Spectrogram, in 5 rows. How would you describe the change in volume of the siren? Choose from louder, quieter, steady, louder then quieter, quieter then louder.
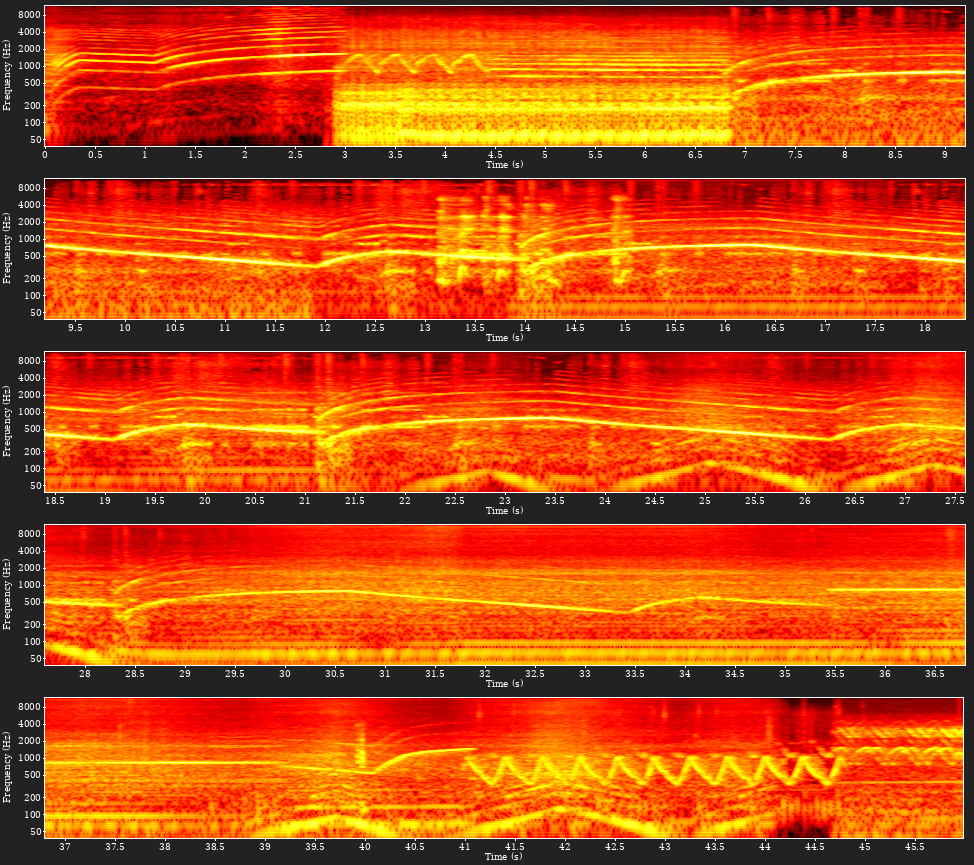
quieter.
